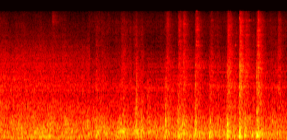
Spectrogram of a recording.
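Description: Passenger train running on the track, heard from an open coach door: a steady rumble and rush of air, with the wheels clacking over rail joints in a run of sharp clacks through the second half.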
